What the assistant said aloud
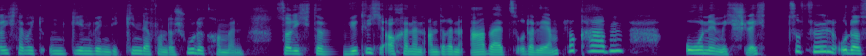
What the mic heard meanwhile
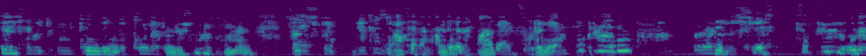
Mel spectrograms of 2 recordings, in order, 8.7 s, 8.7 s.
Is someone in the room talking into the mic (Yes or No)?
No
